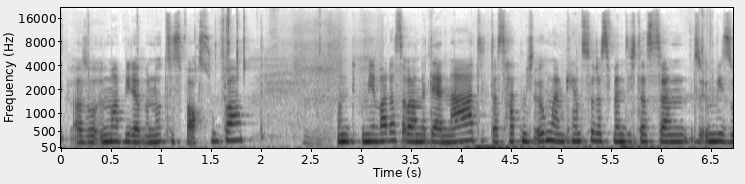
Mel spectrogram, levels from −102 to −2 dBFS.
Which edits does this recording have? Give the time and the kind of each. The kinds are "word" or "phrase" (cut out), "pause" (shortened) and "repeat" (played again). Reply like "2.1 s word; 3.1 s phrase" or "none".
4.7 s word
